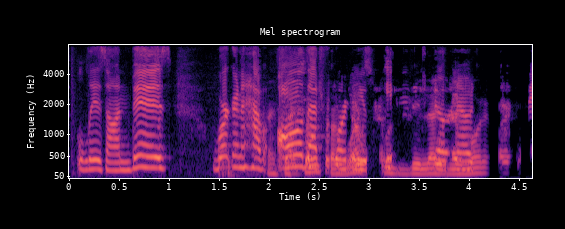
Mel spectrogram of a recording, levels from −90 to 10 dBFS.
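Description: Speech recorded through call microphone processing, whose band stops at 8 kHz, and it carries hard clipping from start to finish. The signal drives about 8 dB past what the chain can pass, so a few percent of samples are cut off flat at the ceiling. Those squared-off peaks add harmonics high in the band. Over the second half there is echo leak: a delayed copy of the sound, trailing by 205 ms, appears at 2.23 to 2.39 s, 2.55 to 2.62 s, 2.82 to 3.16 s, 3.70 to 3.88 s and 4.29 to 4.43 s, sitting roughly 5 to 15 dB under the direct speech. That is likely a loudspeaker on the far end whose echo canceller let part of its own playback back into the microphone and return it. Overlapping this, the main speech is speech suppressed in double talk from 2.64 to 3.86 s and again from 4.06 s to the end, where it drops by as much as roughly 40 dB. Together the dips add up to around 1.4 seconds. The likely cause is an echo canceller facing simultaneous talk that could not tell the talker apart from the returned echo and pulled down everything in those moments.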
